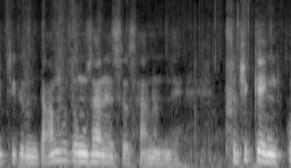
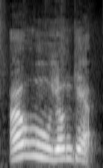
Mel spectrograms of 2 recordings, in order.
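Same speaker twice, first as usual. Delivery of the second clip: much louder cry of annoyance at the smoke; loud smoke complaint; 4 semitones higher, 12 dB louder than usual. Real, not acted. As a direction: shout it out, fed up with the smoke. Choking on smoke. (연기에 질려 크게 외치듯)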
